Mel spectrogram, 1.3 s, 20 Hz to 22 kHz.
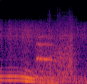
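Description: A Lada VAZ-2106 engine revs in neutral in the car-building game Automation, giving a loud, brief whine that sweeps upward and then settles, heard alone without talk.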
